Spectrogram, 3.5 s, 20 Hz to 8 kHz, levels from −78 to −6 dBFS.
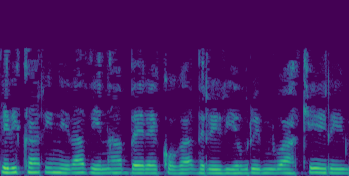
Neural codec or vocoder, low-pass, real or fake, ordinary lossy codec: vocoder, 22.05 kHz, 80 mel bands, WaveNeXt; 7.2 kHz; fake; MP3, 24 kbps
